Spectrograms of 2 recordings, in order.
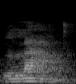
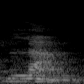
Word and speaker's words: lamb: with the pronunciation of a lamb so it's pronounced lamb it pronounced lamb this is what you're pronouncing now the next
